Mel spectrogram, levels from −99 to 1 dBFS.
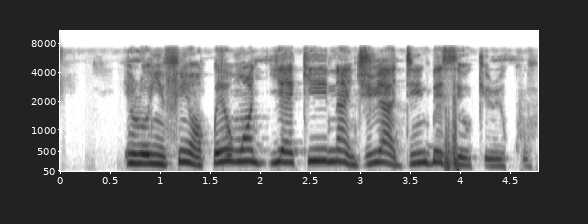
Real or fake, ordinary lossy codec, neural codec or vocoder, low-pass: real; none; none; 7.2 kHz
